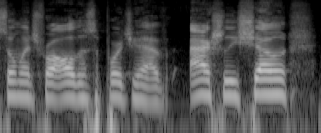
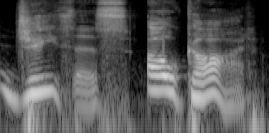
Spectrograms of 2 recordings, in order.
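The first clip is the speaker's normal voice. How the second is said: mock disgust; 3 dB louder, slower than usual. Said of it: "Gets down there and he's like".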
